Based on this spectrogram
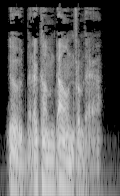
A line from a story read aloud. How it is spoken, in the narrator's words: Wolf said gravely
